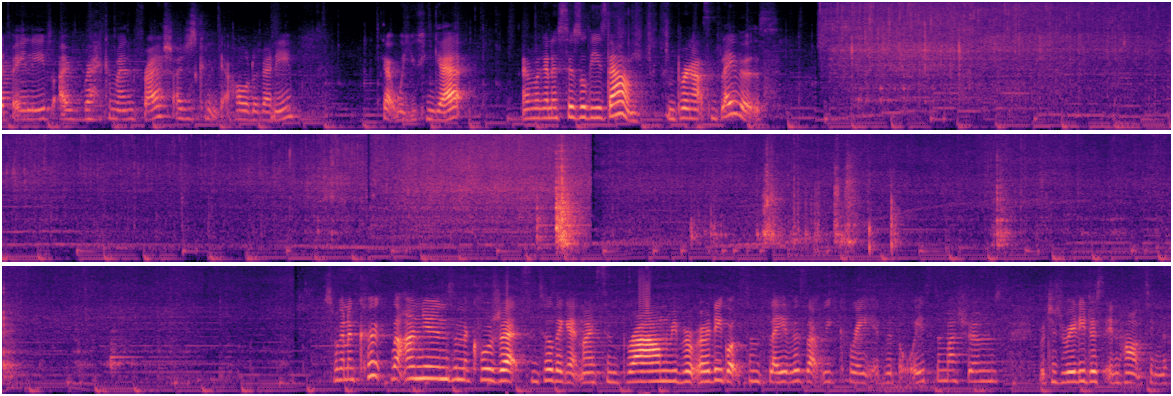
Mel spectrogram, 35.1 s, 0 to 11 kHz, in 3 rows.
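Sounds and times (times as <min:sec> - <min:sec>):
vegetables sizzling in a pan: 0:08.2 - 0:35.0.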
